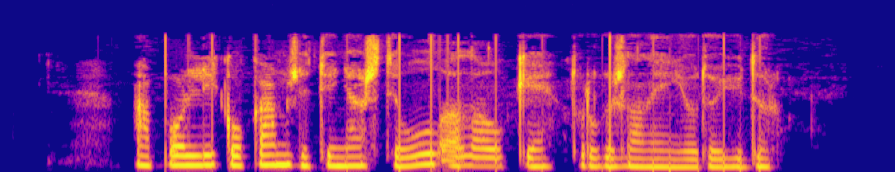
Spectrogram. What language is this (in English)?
Mari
